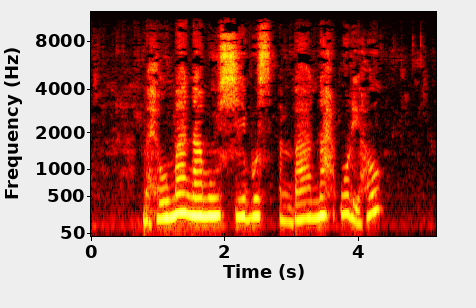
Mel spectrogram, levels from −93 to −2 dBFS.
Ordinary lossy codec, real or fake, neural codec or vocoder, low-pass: AAC, 48 kbps; real; none; 10.8 kHz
